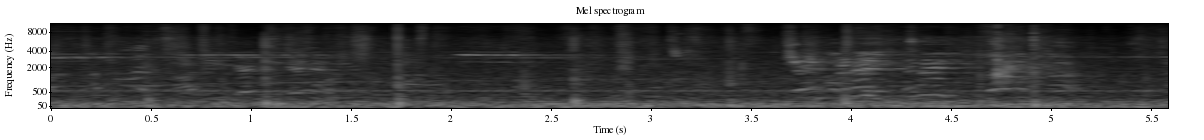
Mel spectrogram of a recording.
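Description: Young men call out to each other across an open outdoor court.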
